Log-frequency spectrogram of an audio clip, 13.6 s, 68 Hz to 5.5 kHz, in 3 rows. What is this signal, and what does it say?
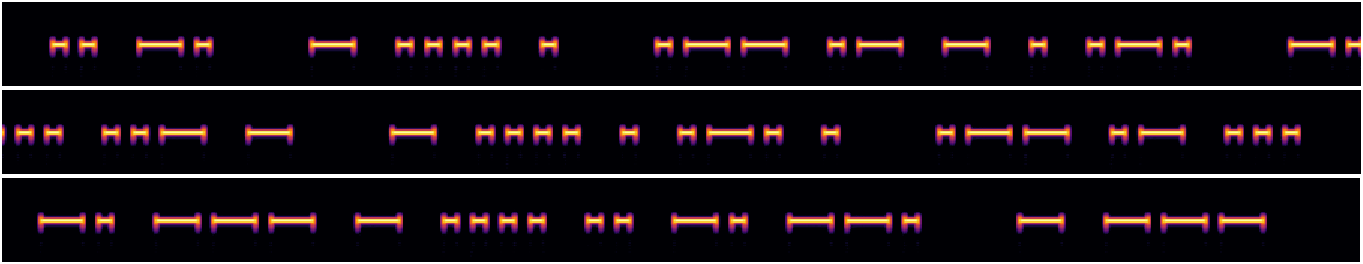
Morse code, heard as a keyed tone, about 25 wpm, 600 Hz. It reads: IN THE WATER BUT THERE WAS NOTHING TO
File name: the old man and the sea part 1 25wpm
